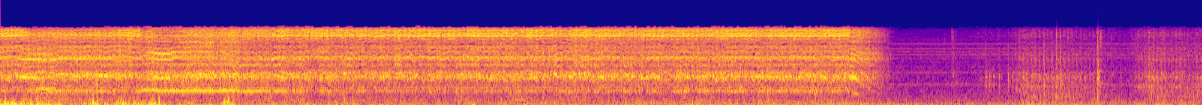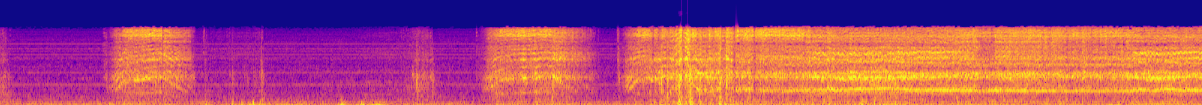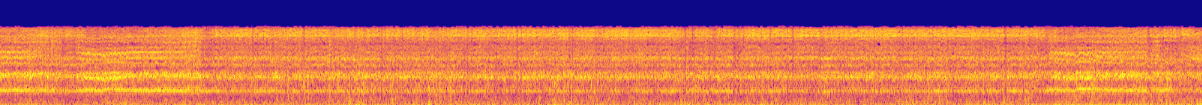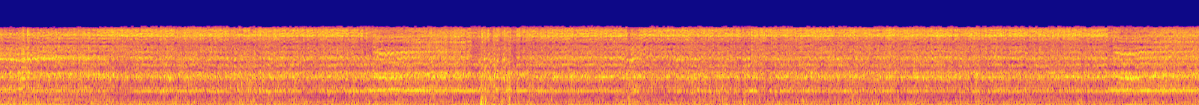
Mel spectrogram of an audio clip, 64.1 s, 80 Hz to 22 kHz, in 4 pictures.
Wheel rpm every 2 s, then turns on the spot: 160, 160, 160, 160, 160, 120, 10, 30, 30, 20, 0, 70, 120, 170, 160, 160, 160, 160, 160, 160, 160, 160, 160, 160, 160, 160, 160, 160, 160, 160, 160, 160.
14-16 18-20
